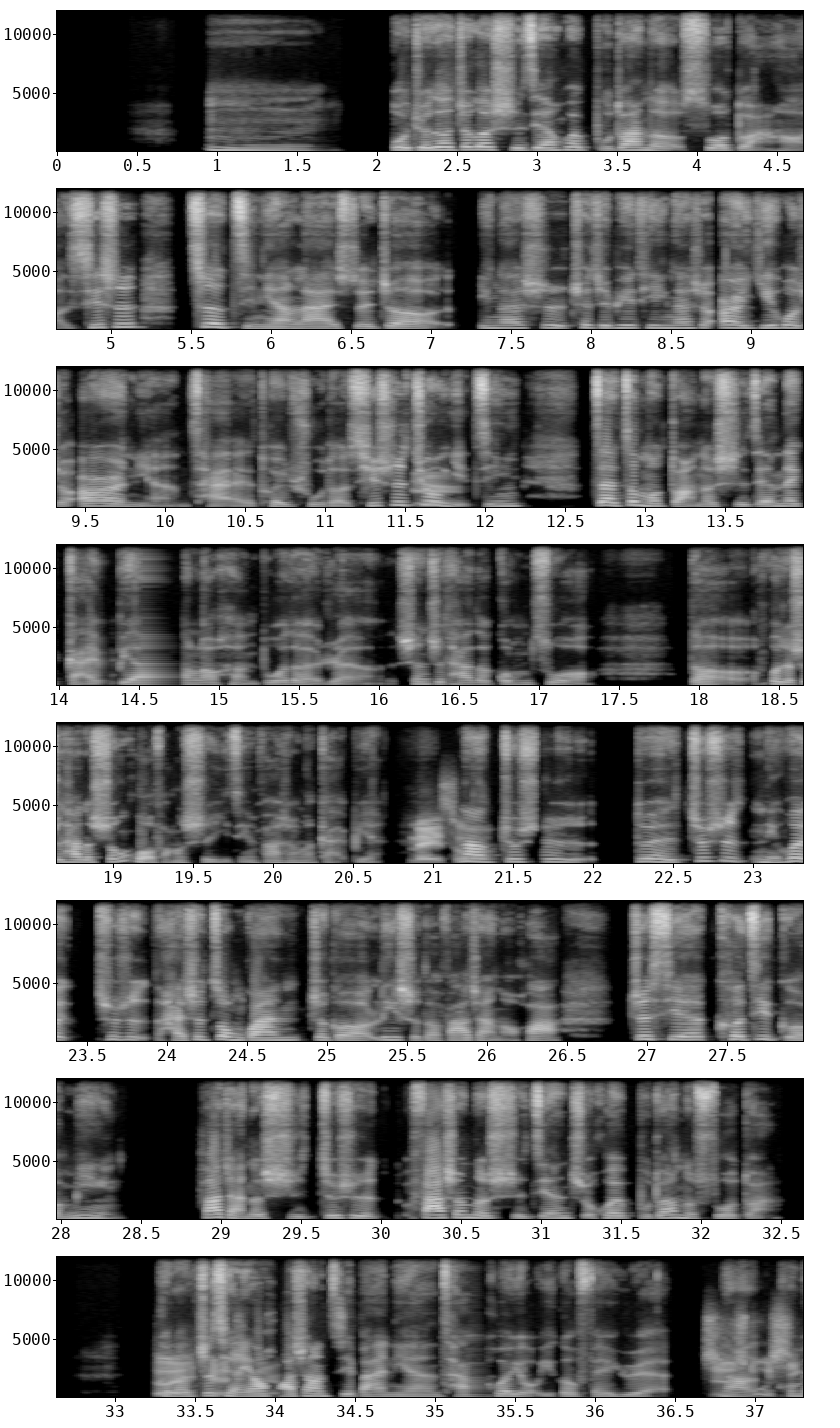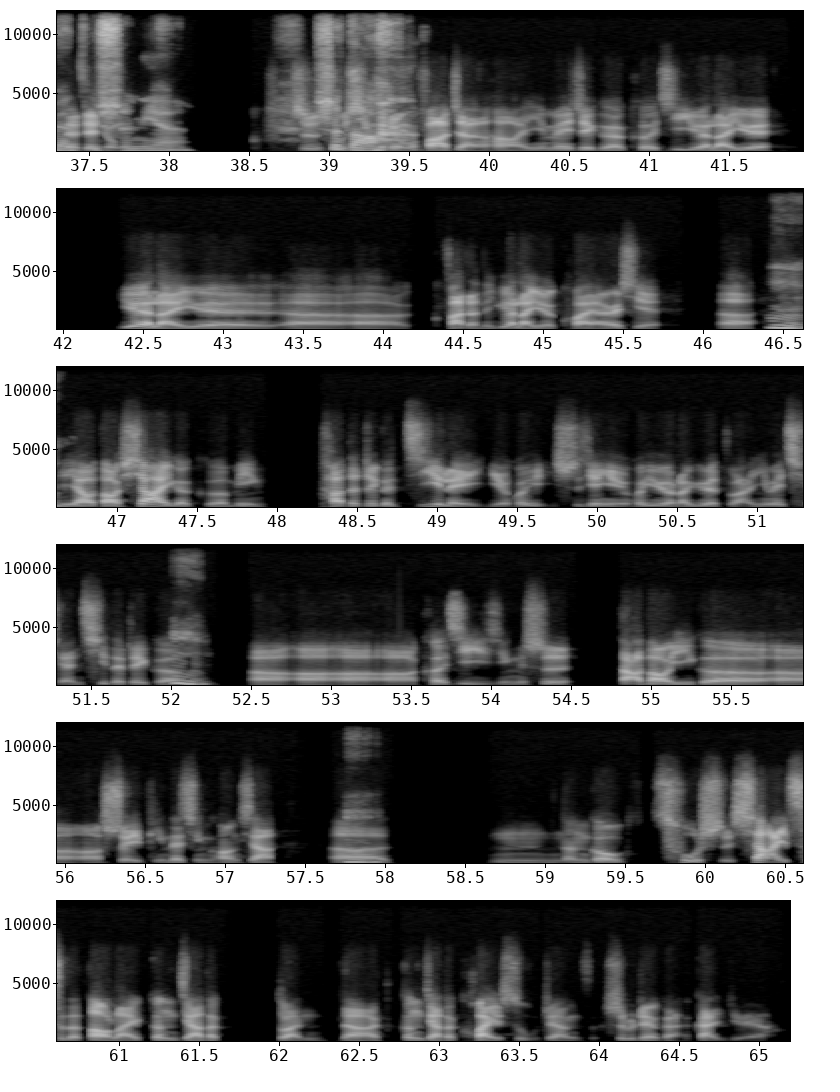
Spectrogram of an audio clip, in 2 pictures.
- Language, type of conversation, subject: Chinese, podcast, 未来的工作会被自动化取代吗？
- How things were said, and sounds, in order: chuckle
